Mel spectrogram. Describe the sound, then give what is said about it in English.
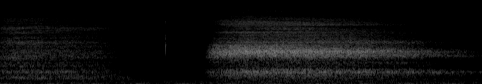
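A deep cleansing breath: a long, soft, airy rush of air fades out, and after a short pause a fuller, louder breath hisses and slowly tapers off. “Take a deep breath. Let's do another one of those, okay? Cleansing breath here.”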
